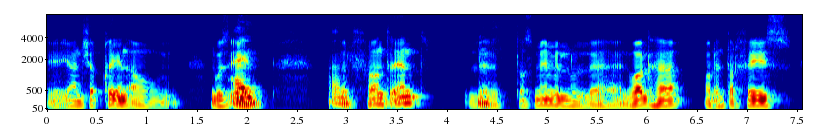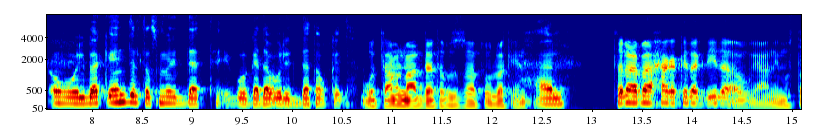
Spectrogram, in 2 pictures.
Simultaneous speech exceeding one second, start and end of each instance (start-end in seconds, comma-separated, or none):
none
